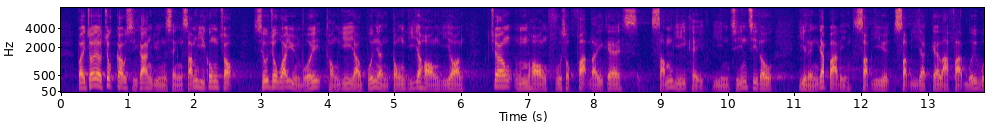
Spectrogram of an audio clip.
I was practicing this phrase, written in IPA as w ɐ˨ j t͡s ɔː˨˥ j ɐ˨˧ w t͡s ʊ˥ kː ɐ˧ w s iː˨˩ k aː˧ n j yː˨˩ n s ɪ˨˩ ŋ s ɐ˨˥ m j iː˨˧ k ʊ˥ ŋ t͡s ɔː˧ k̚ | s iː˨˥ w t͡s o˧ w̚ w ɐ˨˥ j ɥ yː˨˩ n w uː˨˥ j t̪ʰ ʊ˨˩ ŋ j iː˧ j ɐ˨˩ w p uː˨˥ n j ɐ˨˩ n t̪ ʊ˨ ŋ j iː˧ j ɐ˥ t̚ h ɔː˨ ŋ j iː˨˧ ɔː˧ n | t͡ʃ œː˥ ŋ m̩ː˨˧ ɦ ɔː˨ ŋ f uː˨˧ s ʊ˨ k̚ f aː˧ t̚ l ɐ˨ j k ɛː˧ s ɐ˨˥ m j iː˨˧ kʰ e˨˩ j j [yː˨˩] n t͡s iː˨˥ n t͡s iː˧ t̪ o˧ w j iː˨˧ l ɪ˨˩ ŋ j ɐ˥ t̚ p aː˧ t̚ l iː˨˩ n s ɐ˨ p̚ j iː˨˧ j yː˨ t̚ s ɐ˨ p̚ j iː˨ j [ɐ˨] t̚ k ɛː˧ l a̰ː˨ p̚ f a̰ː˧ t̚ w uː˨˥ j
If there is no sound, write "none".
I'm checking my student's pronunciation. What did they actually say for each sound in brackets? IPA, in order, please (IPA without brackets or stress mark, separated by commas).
iː˨˩, ɐ˨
